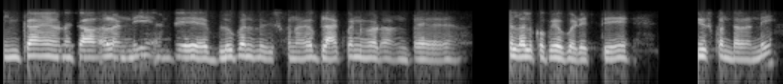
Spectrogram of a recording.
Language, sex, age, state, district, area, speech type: Telugu, male, 18-30, Andhra Pradesh, Eluru, urban, conversation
